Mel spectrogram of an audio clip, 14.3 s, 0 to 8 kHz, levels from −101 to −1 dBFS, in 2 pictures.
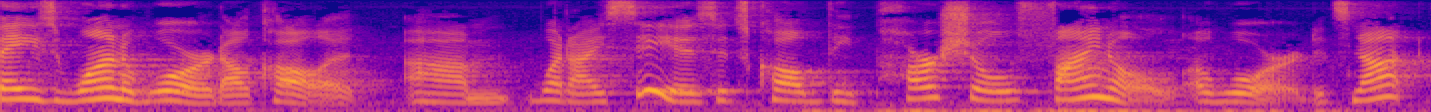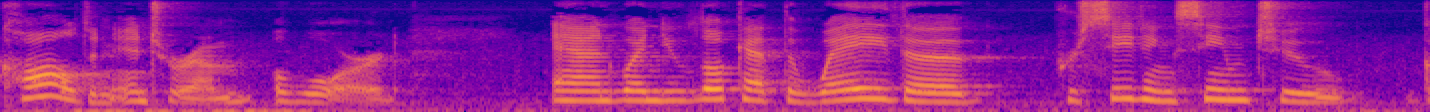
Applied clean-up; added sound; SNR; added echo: none; none; none; none.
